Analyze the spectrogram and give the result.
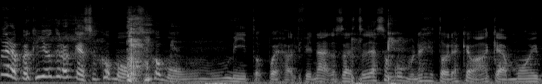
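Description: Over noticeable background noise, a man with a Caracas accent talks at a very fast pace. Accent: Venezuelan (Caracas). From Venezuela, Caracas area (San Antonio de los Altos). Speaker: podcast guest. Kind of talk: casual chat.

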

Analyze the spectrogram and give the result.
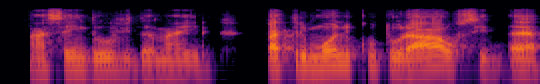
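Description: A man with a normal speaking voice talks at medium pitch and a moderate pace, with ordinary pitch variation over a quiet background. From Ouro Preto, Minas Gerais, Brazil. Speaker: law professor. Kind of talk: interview, explanatory.

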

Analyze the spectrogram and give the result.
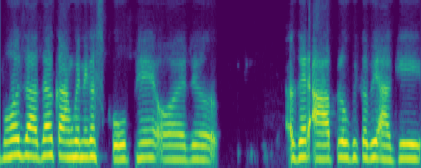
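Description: A woman's normal speaking voice at medium pitch, fairly even in intonation, with a dry, close sound and no echo. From Delhi, India. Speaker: NGO worker, menstrual health campaigner. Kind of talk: personal story sharing.

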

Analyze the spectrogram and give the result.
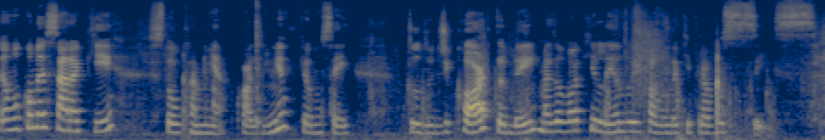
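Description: Woman's voice at a fairly high pitch, moderate pace and lively intonation. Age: 30s. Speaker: finance YouTuber. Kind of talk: tutorial. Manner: animated.

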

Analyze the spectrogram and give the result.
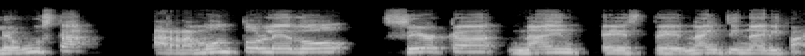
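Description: This man's voice has a bright, sharp, animated tone and ordinary pitch variation. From Mexico, Tijuana. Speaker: tech entrepreneur. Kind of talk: interview.

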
